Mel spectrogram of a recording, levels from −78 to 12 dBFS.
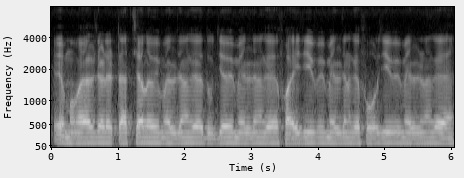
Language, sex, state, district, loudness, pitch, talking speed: Punjabi, male, Punjab, Kapurthala, -16 LUFS, 110 Hz, 220 wpm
